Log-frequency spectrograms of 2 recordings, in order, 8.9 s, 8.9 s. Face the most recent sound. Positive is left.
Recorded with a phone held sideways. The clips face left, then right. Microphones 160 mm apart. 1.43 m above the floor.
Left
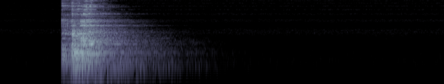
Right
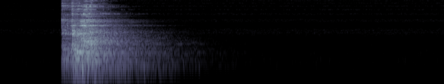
turn(degrees=50)  # may be behind; listen again after turning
